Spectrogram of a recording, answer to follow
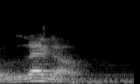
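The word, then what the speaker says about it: λέγω: Have this next, our last word here, it's a verb also, lego, 2 syllables.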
